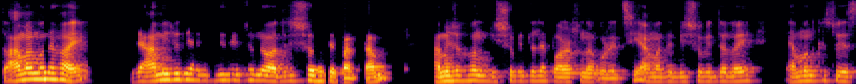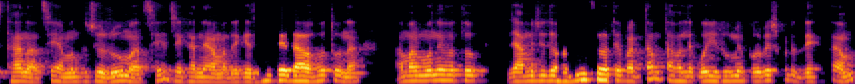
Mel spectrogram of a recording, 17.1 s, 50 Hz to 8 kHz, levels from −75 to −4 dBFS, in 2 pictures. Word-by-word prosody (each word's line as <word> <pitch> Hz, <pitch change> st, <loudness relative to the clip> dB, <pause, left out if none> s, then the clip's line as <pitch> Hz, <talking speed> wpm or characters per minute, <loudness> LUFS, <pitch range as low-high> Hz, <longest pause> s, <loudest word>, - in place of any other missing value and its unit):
তো -, -, -8 dB
আমার 170 Hz, +4 st, +7 dB
মনে 175 Hz, 0 st, +6 dB
হয় 120 Hz, -6 st, +6 dB, 0.6 s
যে -, -, -1 dB
আমি 155 Hz, +4 st, +5 dB
যদি 165 Hz, 0 st, +2 dB
একদিনের 150 Hz, +2 st, -5 dB
জন্য 150 Hz, -1 st, -1 dB
অদৃশ্য 135 Hz, +3 st, -5 dB
হতে 130 Hz, -, +1 dB
পারতাম, -, -, +3 dB, 0.6 s
আমি 125 Hz, +4 st, +5 dB
যখন 140 Hz, +1 st, 0 dB
বিশ্ববিদ্যালয়ে 130 Hz, +1 st, -6 dB
পড়াশোনা 115 Hz, -1 st, 0 dB
করেছি, 100 Hz, 0 st, -5 dB
আমাদের 115 Hz, 0 st, -4 dB
বিশ্ববিদ্যালয়ে 125 Hz, +1 st, -3 dB, 0.5 s
এমন 135 Hz, +3 st, 0 dB
কিছু 135 Hz, -1 st, -12 dB, 0.2 s
স্থান 125 Hz, 0 st, -1 dB
আছে, 120 Hz, -, -9 dB
এমন 115 Hz, +1 st, -1 dB
কিছু 120 Hz, +1 st, -4 dB
room 135 Hz, +3 st, +3 dB
আছে 110 Hz, +5 st, -7 dB, 0.2 s
যেখানে 120 Hz, -1 st, -3 dB
আমাদেরকে 110 Hz, +1 st, -3 dB
যেতে 140 Hz, +2 st, +3 dB
দেওয়া 130 Hz, -2 st, +7 dB
হতো 145 Hz, 0 st, -1 dB
না। 115 Hz, -, 0 dB, 0.5 s
আমার 135 Hz, +1 st, +2 dB
মনে 145 Hz, +1 st, +3 dB
হতো 145 Hz, 0 st, -1 dB, 0.4 s
যে 125 Hz, -, -1 dB
আমি 130 Hz, +2 st, -2 dB
যদি 140 Hz, 0 st, -1 dB
অদৃশ্য 160 Hz, +7 st, 0 dB
হতে 150 Hz, -1 st, +2 dB
পারতাম 130 Hz, +8 st, -1 dB
তাহলে 130 Hz, -2 st, -2 dB
ওই 130 Hz, -, +2 dB
room 130 Hz, +1 st, -4 dB
এ -, -, -6 dB
প্রবেশ 140 Hz, +4 st, 0 dB
করে 145 Hz, -1 st, -10 dB
দেখতাম 120 Hz, 0 st, -4 dB
130 Hz, 170 wpm, -18 LUFS, 120-145 Hz, 0.6 s, আমার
